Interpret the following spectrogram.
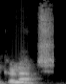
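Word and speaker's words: Grenache: But it's actually ganache.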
